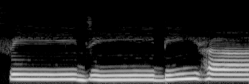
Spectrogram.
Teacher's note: یا ساکن اس سے پہلے کسرہ یا مد بن رہی ہے، اس کو 2 حرکات برابر لمبا کریں گے۔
